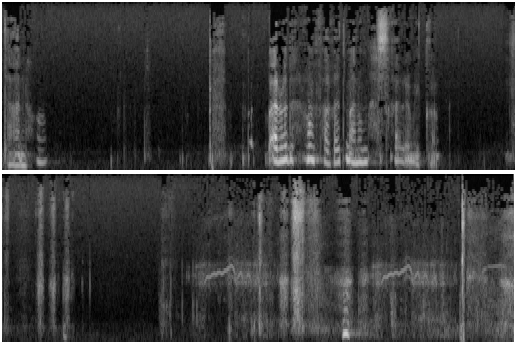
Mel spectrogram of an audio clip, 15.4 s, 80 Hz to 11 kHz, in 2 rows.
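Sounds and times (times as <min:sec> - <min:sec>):
speech: 0:00.2 - 0:00.8, 0:04.0 - 0:06.7
saddled golden horse neighing: 0:10.1 - 0:15.3.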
